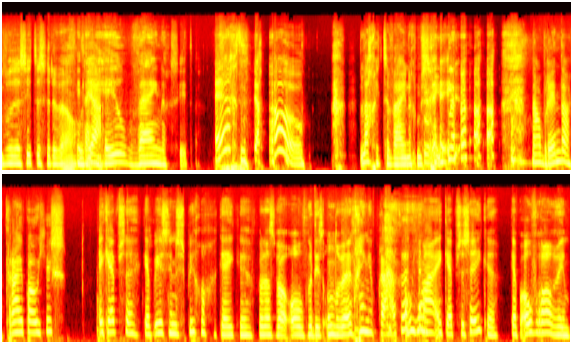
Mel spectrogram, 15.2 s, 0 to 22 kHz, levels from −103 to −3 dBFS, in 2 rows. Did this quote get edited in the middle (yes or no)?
no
